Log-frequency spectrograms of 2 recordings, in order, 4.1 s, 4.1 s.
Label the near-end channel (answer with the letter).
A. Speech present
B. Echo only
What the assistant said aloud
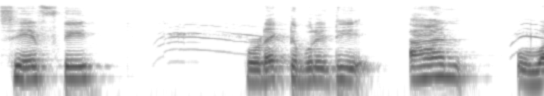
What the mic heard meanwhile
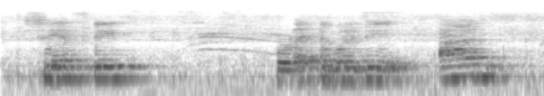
B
